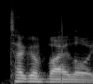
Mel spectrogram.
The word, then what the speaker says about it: Tagovailoa: have medically suspended Tua Tagavailoa. Or Tagovailoa. Do you know what I mean? Like, I think it's Tagovailoa is how you pronounce it, but I could be wrong. Tagovailoa, you're right.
